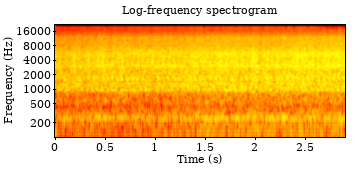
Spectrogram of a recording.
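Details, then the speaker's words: Old two-stroke outboard with a past stalling and bogging problem. It starts quickly with the primer held in, in just two pops, and runs steady and even with no stumbling or dying off: a healthy idle. "all right push it in quick primer start wow oh wow it hasn't started up like that in a long time what's going on incredible just hold the primer in just two pops"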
